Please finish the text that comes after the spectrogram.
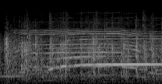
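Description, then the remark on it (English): A church audience claps and applauds steadily in praise to God during a service, a dense, continuous wash of hand claps, with sustained organ-like tones holding underneath throughout. “Can we give God a hand clap of praise?”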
